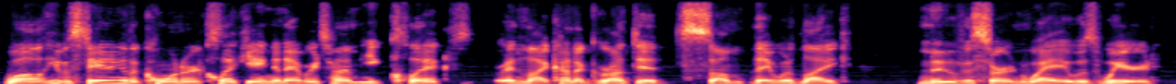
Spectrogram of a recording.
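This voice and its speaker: A man playing a tabletop roleplaying game, speaking casually in character and rambling haltingly. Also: on the high side, fairly even intonation, clean tone, no room sound, faint music behind.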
